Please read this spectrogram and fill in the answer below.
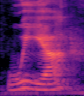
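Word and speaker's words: via: Por ejemplo, vemos acá un sustantivo uia. Recordemos que la v corta se pronuncia como u, uia, uiai, femenino, y esto significa calle, o también lo podemos traducir como camino.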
